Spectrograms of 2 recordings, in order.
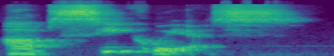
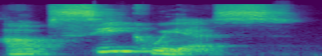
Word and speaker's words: obsequious: word your words quidd proquo my word is obsequious what a good one no I have not heard of that let me spell it OB BS e Qi o u s obsequious and it means someone that's eager to to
